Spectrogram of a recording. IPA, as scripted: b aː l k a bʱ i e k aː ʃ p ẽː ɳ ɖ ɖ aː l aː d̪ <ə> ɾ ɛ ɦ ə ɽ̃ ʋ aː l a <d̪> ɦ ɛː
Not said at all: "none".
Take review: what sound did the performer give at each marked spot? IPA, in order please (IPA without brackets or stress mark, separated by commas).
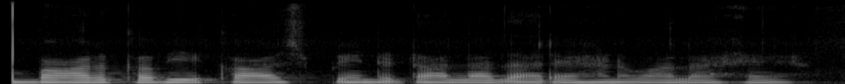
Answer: a, none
